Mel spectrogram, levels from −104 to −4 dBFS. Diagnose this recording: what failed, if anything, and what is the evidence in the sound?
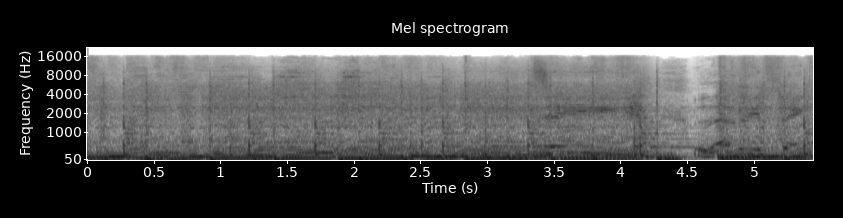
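Nothing failed; no stage shows any fault here.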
